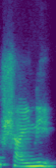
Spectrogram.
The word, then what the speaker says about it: Shiny: I'm Shiny, actually. Shiny, okay, please. So I always get confused because I have a couple of friends. The spelling is the same, but we pronounce it as Shini.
